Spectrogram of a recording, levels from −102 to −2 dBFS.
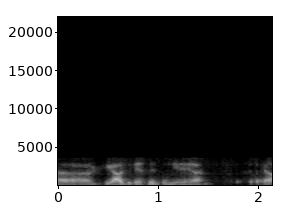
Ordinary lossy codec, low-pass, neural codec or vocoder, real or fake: none; 3.6 kHz; codec, 16 kHz, 0.7 kbps, FocalCodec; fake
